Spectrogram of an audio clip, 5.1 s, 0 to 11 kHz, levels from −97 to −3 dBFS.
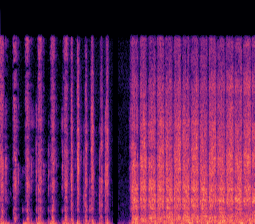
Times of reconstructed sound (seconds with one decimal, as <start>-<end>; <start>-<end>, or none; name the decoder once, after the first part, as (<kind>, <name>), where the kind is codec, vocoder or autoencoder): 1.8-2.8 (vocoder, WaveNeXt)

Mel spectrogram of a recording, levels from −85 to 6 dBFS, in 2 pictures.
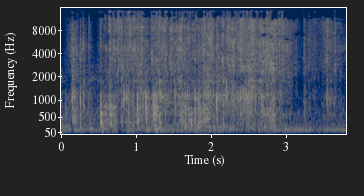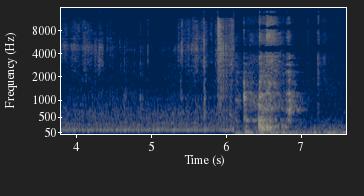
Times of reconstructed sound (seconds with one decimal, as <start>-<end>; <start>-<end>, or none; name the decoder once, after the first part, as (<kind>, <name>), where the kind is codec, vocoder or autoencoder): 0.0-4.3 (vocoder, BigVGAN v2); 6.0-6.8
